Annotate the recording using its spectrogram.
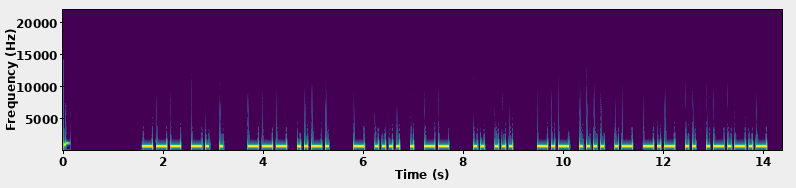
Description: Morse code, heard as a keyed tone, about 17 wpm, 700 Hz. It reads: ONE OF THEM IS KHAKI.
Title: Additional Easy Phrases 17wpm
